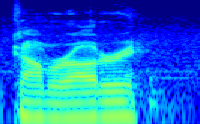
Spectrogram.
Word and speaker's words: camaraderie: I'm gonna butcher this. The camaraderie. Yep. That sound right? Yeah, yeah, yeah that's right.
